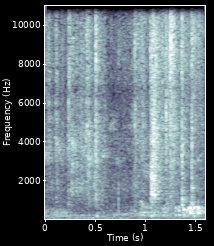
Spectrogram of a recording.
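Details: Pigeons aged eleven and eight years; a low throaty coo rises near the end after soft indoor background noise and light rustles.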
